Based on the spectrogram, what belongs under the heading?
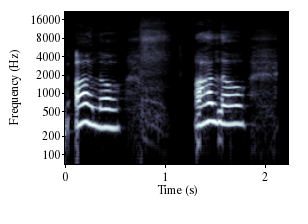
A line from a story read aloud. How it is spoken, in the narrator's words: I start yelling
